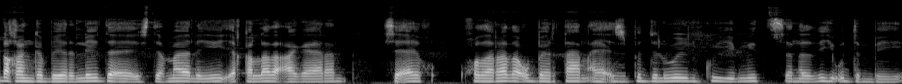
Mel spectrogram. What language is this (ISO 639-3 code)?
som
